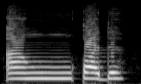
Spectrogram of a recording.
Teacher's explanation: ہم یہ حکم کو غنہ کے ساتھ ادا کریں گے، کیونکہ قاف حروف تفخیم میں سے ہے اور غنہ اپنے اگلے والے حرف کا حکم لیتا ہے تفخیم میں اور ترقیق میں، تو ہم یہ غنہ کو بھی بھاری آواز میں پڑھیں گے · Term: الاخفاء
